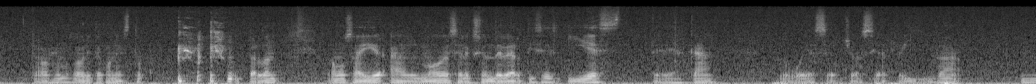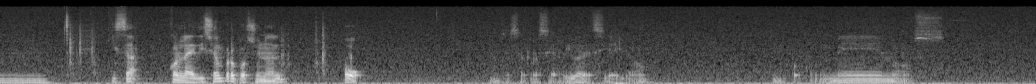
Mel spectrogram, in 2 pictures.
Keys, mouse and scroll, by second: 3.9 click, 5.1 right click, 6.3-6.7 scroll down 2, 8.1-11.2 drag, 11.2 ctrl+z, 13.6 o, 14.9 click, 15.7-16.1 scroll up 1, 16.3-16.7 scroll up 1, 18.0 scroll down 1, 19.7 scroll down 1.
